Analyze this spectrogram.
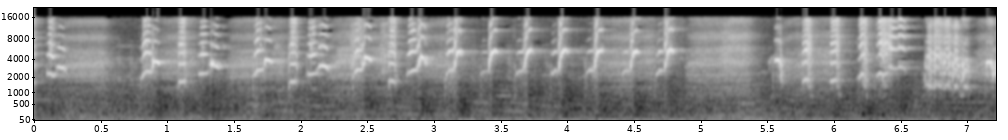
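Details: Long-tailed shrike, Armageddon style song likened to a sharp sewing machine: steady series of high, upslurred chirps in quick rolling succession, ending in a dense buzzy burst.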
